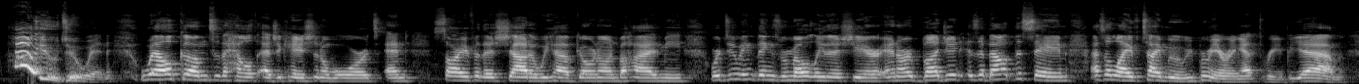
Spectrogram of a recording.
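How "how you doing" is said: upbeat talk-show host voice. Greeting the audience by quoting Wendy Williams. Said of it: "to quote Wendy Williams".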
